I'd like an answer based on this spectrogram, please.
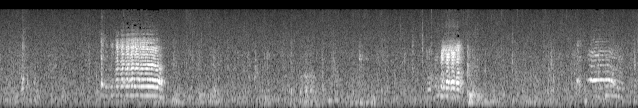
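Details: Miniature goat kid kept indoors for warmth, being taken to suckle its mother; three quavering bleats, a long loud one, another about six seconds later, then a softer shorter one, over quiet room noise and faint clicks.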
